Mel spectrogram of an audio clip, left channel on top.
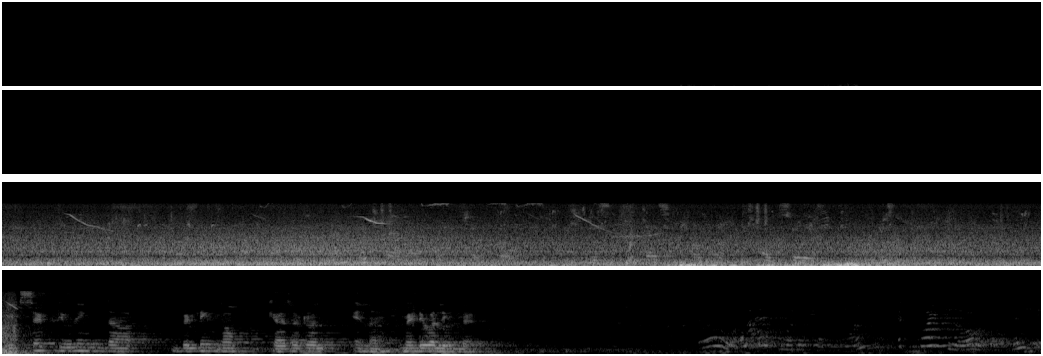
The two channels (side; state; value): left; silent; 51 dB below the other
